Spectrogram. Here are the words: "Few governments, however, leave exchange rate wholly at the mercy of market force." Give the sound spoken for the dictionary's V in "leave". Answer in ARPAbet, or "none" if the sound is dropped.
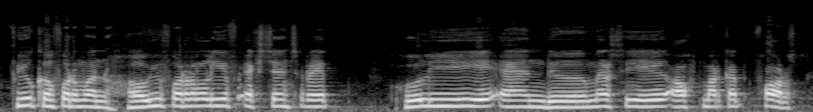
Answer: F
